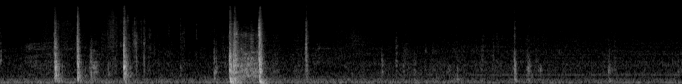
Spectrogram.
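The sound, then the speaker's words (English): An American-made plot box folding open: a few sharp clicks, then a clustered clack and rattle midway, with scattered softer ticks among quiet gaps. “This is my plot box. Okay. It's made in America. By God. It just folds open real easy like that.”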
